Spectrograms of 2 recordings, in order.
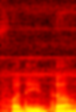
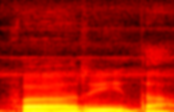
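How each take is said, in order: First: Said in the usual way. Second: फरीदा slowly, each syllable separate. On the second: Shown as a demonstration. Teacher modelling a name in syllable claps, slow beats. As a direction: clap out फरीदा, one beat per syllable. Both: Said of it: "clapping for each syllable".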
